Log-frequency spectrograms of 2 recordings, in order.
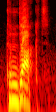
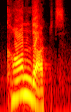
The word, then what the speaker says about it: conduct: conduct means your behavior so if you have the sound of or and you say conduct it means your behavior and if you say conduct it means making something happen conduct he was conducting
